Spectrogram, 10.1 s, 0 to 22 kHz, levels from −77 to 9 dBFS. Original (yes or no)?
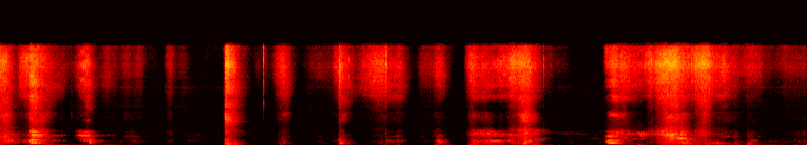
no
